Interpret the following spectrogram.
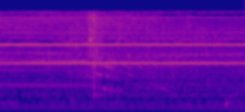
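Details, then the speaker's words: Brand-new battery backup sump pump, failed after one day, running on battery with primary unplugged: steady motor hum and constant high whine, no knocking, yet no water moves out; pump runs but does not pump. "hopefully you can hear the pump running you can clearly see no water is moving out of the pump"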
